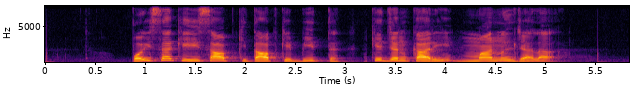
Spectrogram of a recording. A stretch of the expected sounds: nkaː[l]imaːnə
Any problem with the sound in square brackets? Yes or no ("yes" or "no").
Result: yes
